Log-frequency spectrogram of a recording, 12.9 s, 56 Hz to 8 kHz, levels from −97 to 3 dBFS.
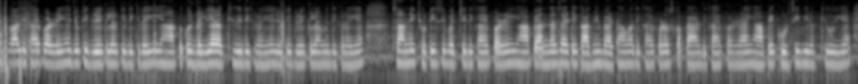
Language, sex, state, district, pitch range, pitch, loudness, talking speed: Hindi, female, Bihar, East Champaran, 185-195 Hz, 190 Hz, -25 LUFS, 310 wpm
